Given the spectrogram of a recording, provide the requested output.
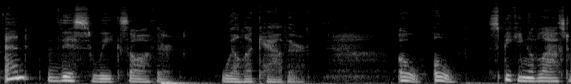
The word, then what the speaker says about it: Cather: by ready will AA will a Cather will a catter yes I've heard all the pronunciations I'm going to try to stick with Cather I almost made it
